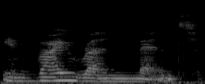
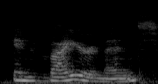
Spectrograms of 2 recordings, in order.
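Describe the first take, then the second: First: The R sound comes before the vowel. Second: The R sound comes after the vowel. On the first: This follows the spelling. "like it's spelled" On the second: This is how it is usually said. "We say environment"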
